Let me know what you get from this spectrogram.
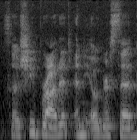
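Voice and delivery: ordinary delivery, nothing marked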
